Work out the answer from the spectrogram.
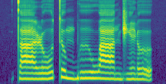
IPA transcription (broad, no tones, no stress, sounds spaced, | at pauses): t̪ aː ɭ o t ɵ m b ɨː w aː n d͡ʒ ĩ ɽ ɵ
